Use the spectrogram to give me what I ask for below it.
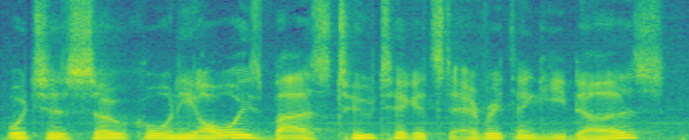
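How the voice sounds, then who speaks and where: A man's voice: medium pitch, fairly even intonation, a little fast, mellow, a little hiss or hum. A man chatting and telling stories casually on a podcast, jokey and full of slang. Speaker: podcast co-host. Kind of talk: casual podcast chat and storytelling.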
